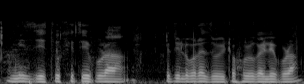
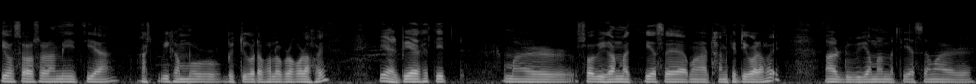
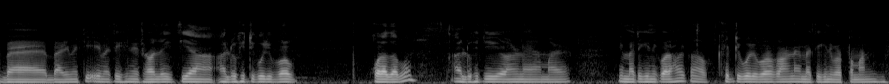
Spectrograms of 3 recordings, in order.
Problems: none marked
